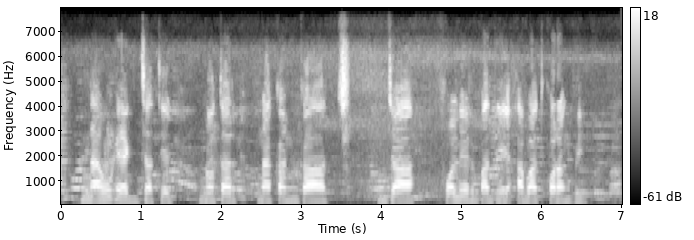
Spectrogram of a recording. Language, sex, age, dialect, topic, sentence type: Bengali, male, 18-24, Rajbangshi, agriculture, statement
